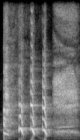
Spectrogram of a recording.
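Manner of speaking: high breathless burst of laughter; real tickled laugh; high airy laugh. Real, not acted. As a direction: laugh high and unvoiced at the accent. Laughing at the accent.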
